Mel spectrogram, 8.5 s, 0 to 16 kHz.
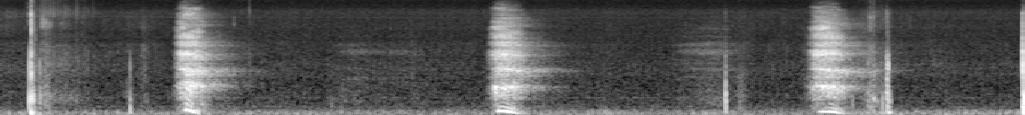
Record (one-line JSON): {"exhalation_length": "8.5 s", "exhalation_amplitude": 1589, "exhalation_signal_mean_std_ratio": 0.34, "survey_phase": "alpha (2021-03-01 to 2021-08-12)", "age": "65+", "gender": "Male", "wearing_mask": "No", "symptom_none": true, "smoker_status": "Ex-smoker", "respiratory_condition_asthma": false, "respiratory_condition_other": false, "recruitment_source": "REACT", "submission_delay": "2 days", "covid_test_result": "Negative", "covid_test_method": "RT-qPCR"}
